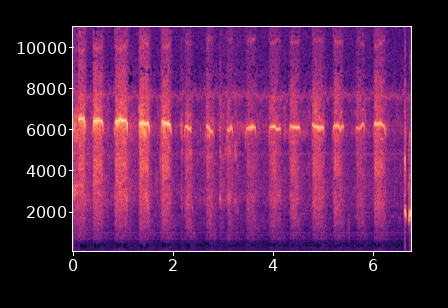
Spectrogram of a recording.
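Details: Swiftlet roosting colony sound used so the colony multiplies: a regular train of short hissing bursts, each carrying a thin high whistle, repeating roughly every half second over a low hum.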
